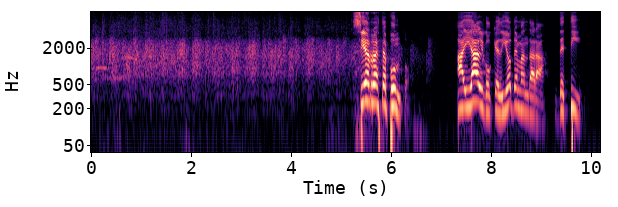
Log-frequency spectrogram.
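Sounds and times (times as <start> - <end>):
audience applause: 0.0 - 6.9
speech: 5.2 - 6.4, 7.3 - 9.9.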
